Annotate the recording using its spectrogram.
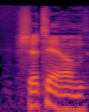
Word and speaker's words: Shittim: So early in the morning, he set out from, and here's the correct pronunciation of the word, Shittim, yep.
